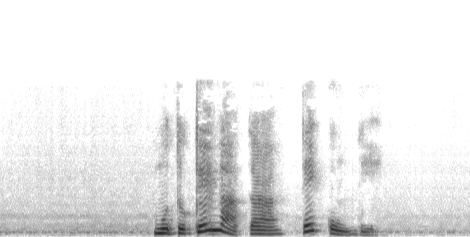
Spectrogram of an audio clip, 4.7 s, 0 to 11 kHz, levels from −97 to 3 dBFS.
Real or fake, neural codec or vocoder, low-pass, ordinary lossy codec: fake; codec, 16 kHz, 4 kbps, FreqCodec, smaller model; 7.2 kHz; MP3, 48 kbps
